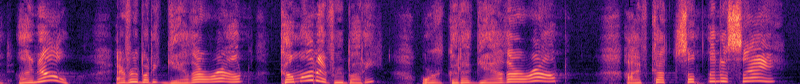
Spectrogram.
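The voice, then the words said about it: Mickey Mouse impression. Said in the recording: “I can do a good Mickey Mouse. ... That's really good.”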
